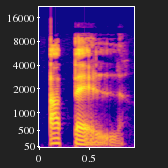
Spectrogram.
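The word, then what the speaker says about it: appelle: form Double L so when you get this a vowel and then you get a double consonant and well they are the same then it does change the pronunciation of uh you tend to pronounce it like e e really open that's the reason why you pronounce it app Appel okay Appel Appel Appel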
